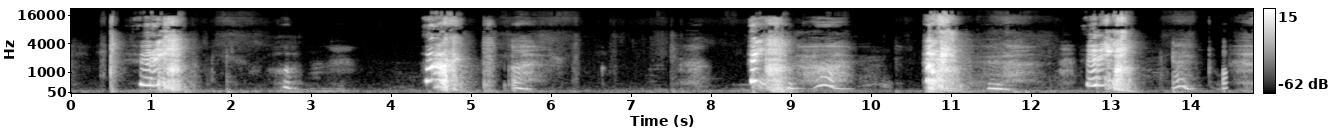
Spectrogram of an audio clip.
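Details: A woman's big, wet sneezing attack: five forceful, wet sneezes, each preceded by a quick gasping inhalation, with quiet pauses between them.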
